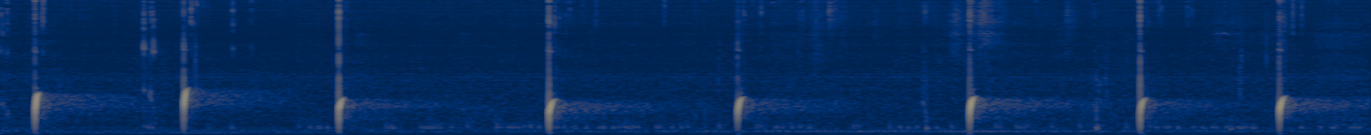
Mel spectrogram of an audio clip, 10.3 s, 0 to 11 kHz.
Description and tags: Bubble bursting, popping
Recorded using a StudioProjects B1, w/ a healthy dose of reverb.
Intended to sound like a bubble popping, or a single water drop landing in water.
